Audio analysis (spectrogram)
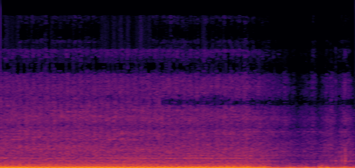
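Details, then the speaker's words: Moskvich/IZh Kombi carburettor engine after new spark plugs, HT leads and air filter: uneven, lumpy idle with a stumble about every quarter second, like one cylinder dropping out; still misfiring, cause not found, owner suspects ignition timing. "только троит все равно блин"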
